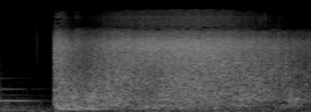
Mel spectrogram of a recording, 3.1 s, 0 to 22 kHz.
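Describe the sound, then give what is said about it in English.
Harbor water washing against the hull of a cargo ship in Boston Harbor in 1774, in darkness: after a half-second of low hum, a loud rush of surging water breaks in and keeps churning steadily, with no voices. “Boston Harbor, 1774. Two figures huddle on the deck of a cargo ship, there in the darkness.”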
